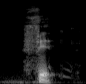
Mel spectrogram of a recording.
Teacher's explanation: We do not have to pronounce the F in the middle, just 3 sounds, f, I, and the last TH, like thank you, fifth.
